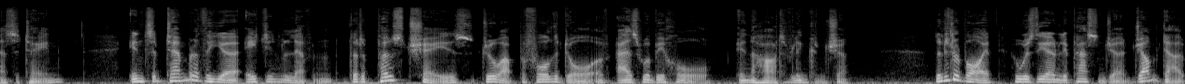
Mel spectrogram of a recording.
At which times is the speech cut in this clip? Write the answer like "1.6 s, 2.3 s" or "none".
none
